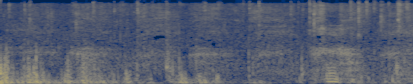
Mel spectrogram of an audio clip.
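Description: Footsteps going down wet stone steps, a string of hard, uneven knocks, with rain falling around them.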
